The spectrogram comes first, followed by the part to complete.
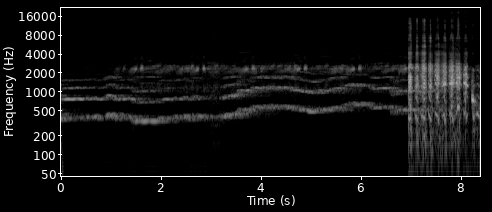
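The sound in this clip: A toad croaks in an ugly voice: a long, wavering tonal croak drawn out for about seven seconds, then a rapid run of louder, raspy pulsed croaks.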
